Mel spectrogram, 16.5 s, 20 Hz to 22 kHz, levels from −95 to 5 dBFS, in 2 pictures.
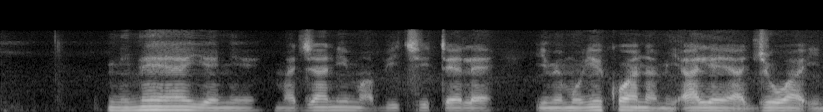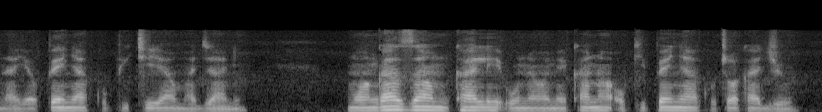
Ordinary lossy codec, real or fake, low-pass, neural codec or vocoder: AAC, 32 kbps; fake; 7.2 kHz; codec, 16 kHz in and 24 kHz out, 1 kbps, XY-Tokenizer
